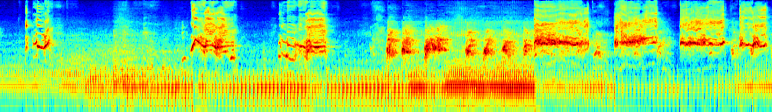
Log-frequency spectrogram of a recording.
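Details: Crying dog giving a string of high, wavering whimpers and yelps, louder and longer toward the end, with a constant low rumble like a vehicle underneath.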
